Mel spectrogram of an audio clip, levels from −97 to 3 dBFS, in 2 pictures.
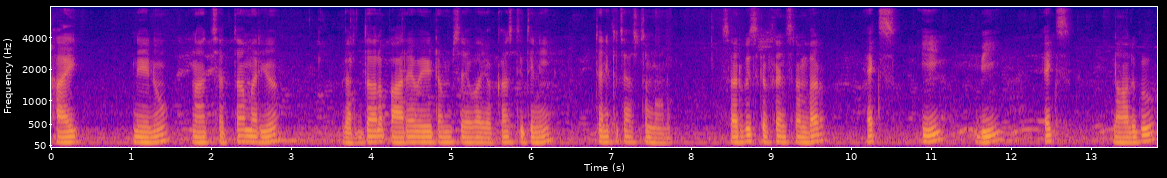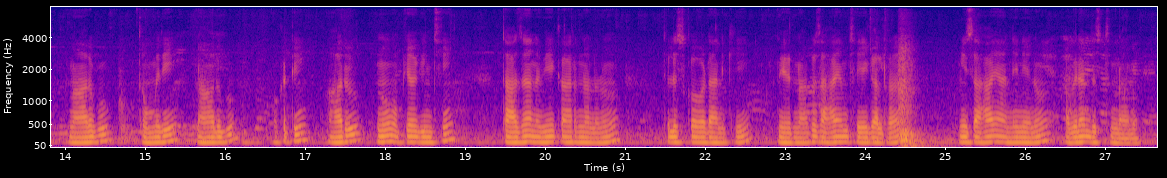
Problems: background sounds at intervals, background conversations at intervals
